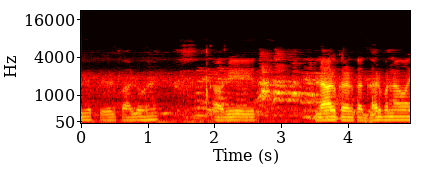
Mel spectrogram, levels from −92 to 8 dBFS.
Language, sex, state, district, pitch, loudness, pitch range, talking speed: Hindi, male, Uttar Pradesh, Lucknow, 115 Hz, -23 LUFS, 105-125 Hz, 135 wpm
